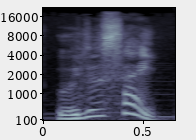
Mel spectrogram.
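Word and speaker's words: 五月蝿い: 5 月に、縄ですかね、でうるさ、ハエですね、うるさいって読みますね。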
